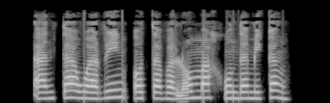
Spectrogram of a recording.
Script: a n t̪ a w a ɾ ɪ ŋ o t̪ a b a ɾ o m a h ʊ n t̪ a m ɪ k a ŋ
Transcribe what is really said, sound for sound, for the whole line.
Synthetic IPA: a n t̪ a w a ɾ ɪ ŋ o t̪ a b a l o m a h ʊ n d̪ a m ɪ k a ŋ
